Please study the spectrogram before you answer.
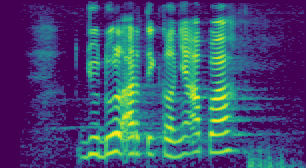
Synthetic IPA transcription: d͡ʒudʊlart̪ikəlɲaːpa

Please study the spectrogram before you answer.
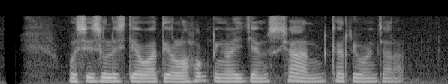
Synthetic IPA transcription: wusis̬ulɪsd̪iawat̪iɔlɔɦɔk̚niŋalid͡ʒɛmst͡ʃankɨrdiwaɲt͡ʃaɾa

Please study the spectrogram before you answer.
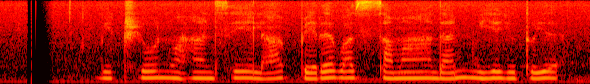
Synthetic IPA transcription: ʋikʂoːnʋaɦanseːlaːpeɾəʋasːɐmaːd̪anʋijəjut̪ujə

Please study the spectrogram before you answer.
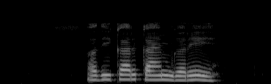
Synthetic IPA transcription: ʌd̪ʱikaɾkajmɡʌɾe

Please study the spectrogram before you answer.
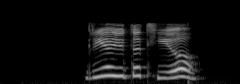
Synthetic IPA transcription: ɡɾiɦʌjud̪ʱːʌt̪ʰijo

